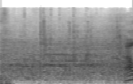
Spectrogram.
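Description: Hockey arena ambience: a steady crowd murmur with skates and sticks on the ice, and a faint click or two from the play.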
